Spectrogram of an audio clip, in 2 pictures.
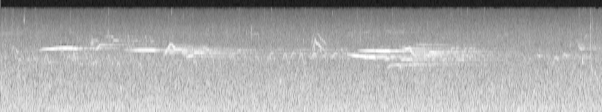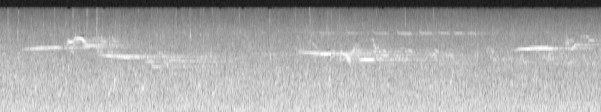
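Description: Tropical forest ambience: a faint steady hiss with high, chirping bird calls that come in short clusters every few seconds.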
